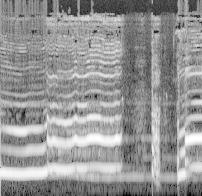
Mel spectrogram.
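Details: A steady wolf howl steps up in pitch and holds, then fades to a quieter lingering tone, broken by a short rough burst, before another long, even howl starts up.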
